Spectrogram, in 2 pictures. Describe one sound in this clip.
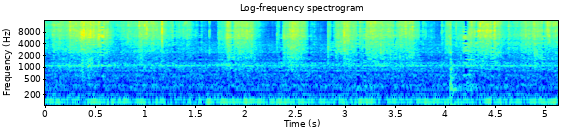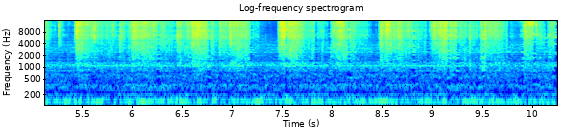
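Dried chillies rustle and crackle as a wooden spatula stirs them in a pan.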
